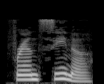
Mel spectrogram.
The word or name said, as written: francina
